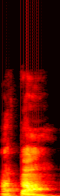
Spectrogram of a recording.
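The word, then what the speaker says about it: אַתָּה: pata, you have the taw with the dagesh lene, so it's a strong t, not a th sound, it's a tav, tav. You have the qamats, and then you have the heh, so atah.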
